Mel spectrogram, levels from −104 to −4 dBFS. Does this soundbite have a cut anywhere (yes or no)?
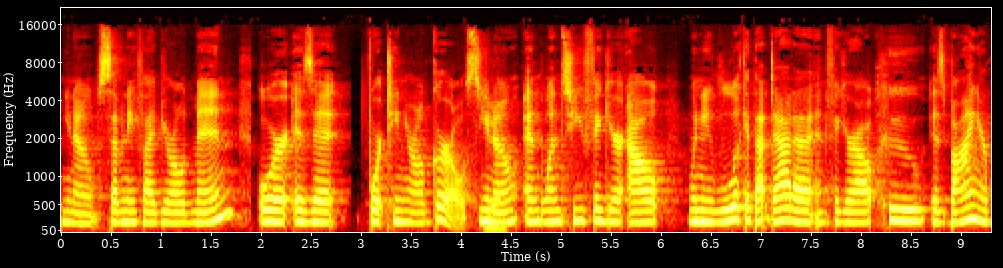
yes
